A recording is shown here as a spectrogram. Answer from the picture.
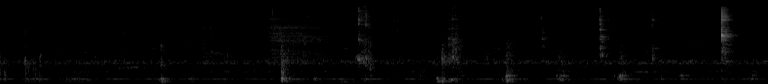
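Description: Faint crunching and chewing of potato chips: short, irregular crisp cracks a few times a second, over a faint steady hum.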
